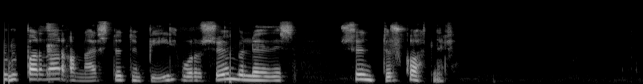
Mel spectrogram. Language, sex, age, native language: Icelandic, female, 50-59, Icelandic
